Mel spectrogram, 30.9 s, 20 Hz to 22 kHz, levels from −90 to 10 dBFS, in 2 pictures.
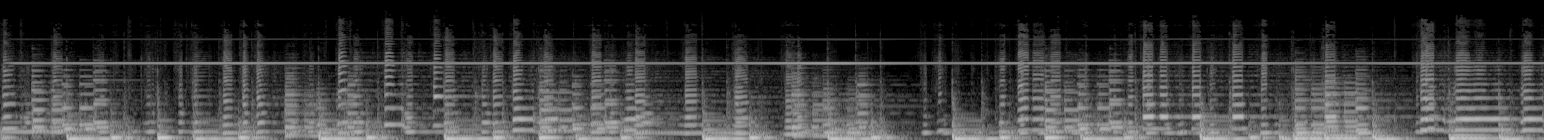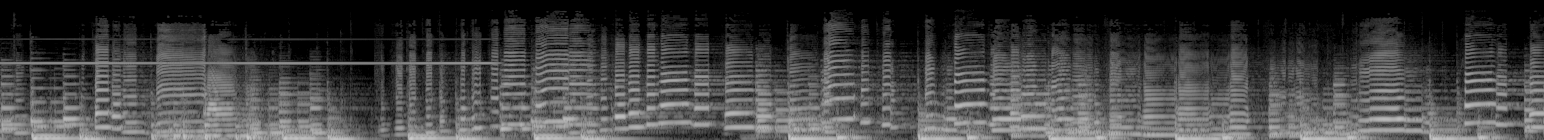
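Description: From 0.0 to 20.5 s a feedback whistle sits well below the sound: a thin 3.4 kHz tone at one pitch, slowly swelling and fading in level, likely a speaker-to-microphone loop poised at the edge, never swelling into runaway howl.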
